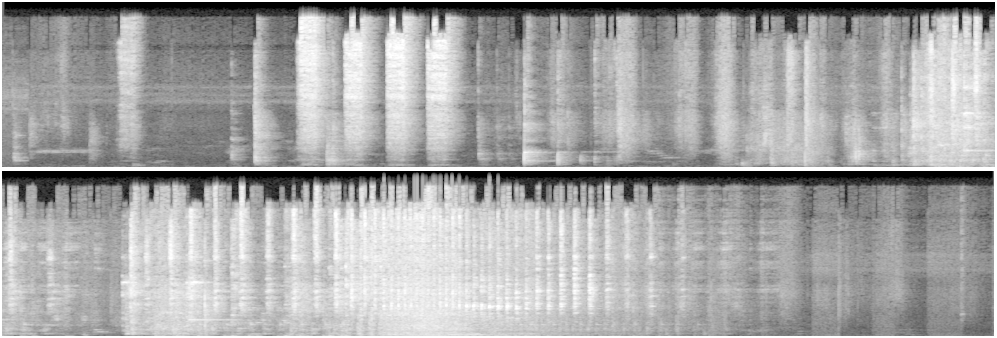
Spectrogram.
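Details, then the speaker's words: Roadside-found Troy-Bilt push mower with auto choke, after freeing a stuck part: pull-start clatter, engine catches, runs rough a few seconds and fades out; fires briefly then dies. "Guys, I wasn't expecting that as much as you were. Did not think she was going to go ba-ba-boom as soon as we did that. Now she says no."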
